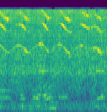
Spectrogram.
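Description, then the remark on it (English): A dentist's drill whirs steadily, its thin high-pitched whine wavering up and down throughout, with faint background murmuring beneath it, as it is used to fix an abscessed tooth infection. “That's a dentist drill.”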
